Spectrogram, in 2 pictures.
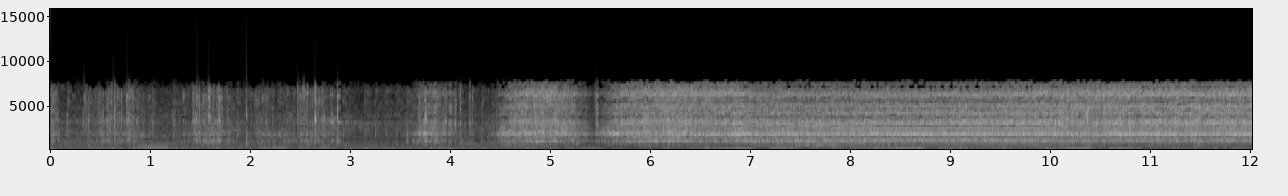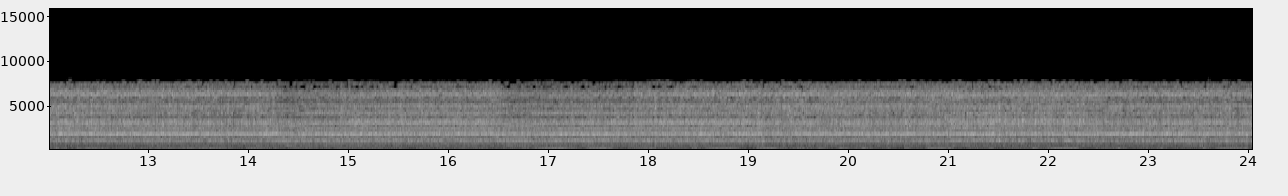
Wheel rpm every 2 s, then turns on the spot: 20, 20, 60, 150, 160, 160, 160, 160, 160, 160, 160, 160.
0-4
